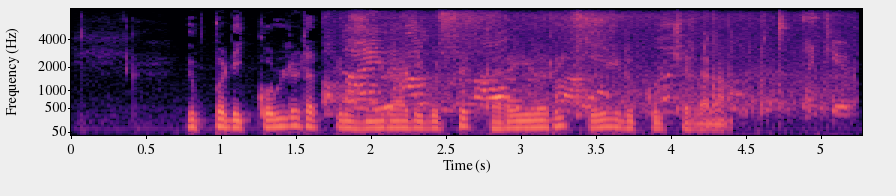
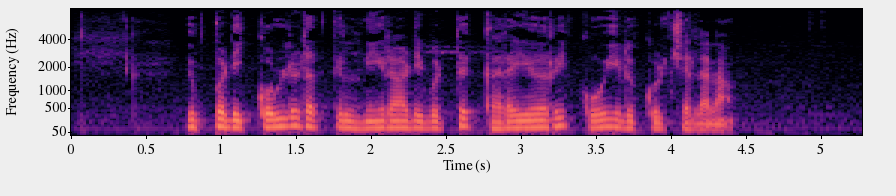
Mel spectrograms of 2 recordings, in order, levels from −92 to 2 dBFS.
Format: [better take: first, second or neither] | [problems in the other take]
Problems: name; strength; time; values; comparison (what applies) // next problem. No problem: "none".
second | background sound (Bus); 2 dB below the speech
